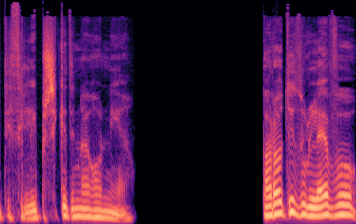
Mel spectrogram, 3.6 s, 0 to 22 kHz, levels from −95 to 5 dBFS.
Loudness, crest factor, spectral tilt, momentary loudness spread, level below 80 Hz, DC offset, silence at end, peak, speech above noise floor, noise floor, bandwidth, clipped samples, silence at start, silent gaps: -13 LUFS; 14 dB; -5.5 dB/octave; 9 LU; -54 dBFS; under 0.1%; 0 s; 0 dBFS; over 78 dB; under -90 dBFS; over 20 kHz; under 0.1%; 0 s; 1.38-2.62 s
